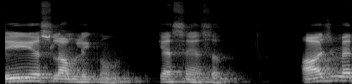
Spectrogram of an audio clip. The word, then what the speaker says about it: السلام علیکم: یہاں پر غلط ہے۔ تو اس کا جو صحیح تلفظ ہے وہ ہے السلام علیکم، اور قرآن پاک کے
